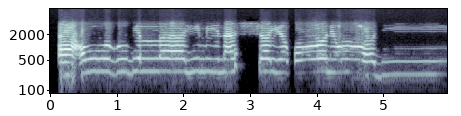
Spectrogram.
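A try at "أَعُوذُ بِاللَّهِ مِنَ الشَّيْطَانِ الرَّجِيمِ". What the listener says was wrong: Ainnya u-nya sampai keluar. A'udzu billahi minasy syaitonir rajim. Nggak au. A'u, jangan menggembung mulutnya. A'u, a'u.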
